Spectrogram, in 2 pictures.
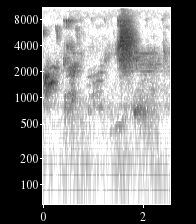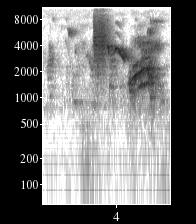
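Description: Black Drongo giving harsh, scratchy chirps and squeaky, metallic notes in uneven bursts, the loudest a rising screech near the end; faint background murmur.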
